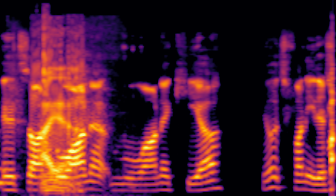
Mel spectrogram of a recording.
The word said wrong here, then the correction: Mauna Kea: Mauna Kea. You pronounce it Mauna Kea.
